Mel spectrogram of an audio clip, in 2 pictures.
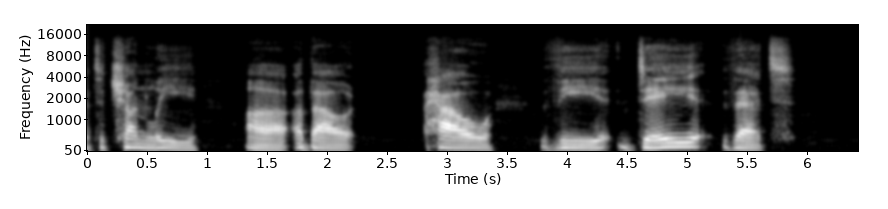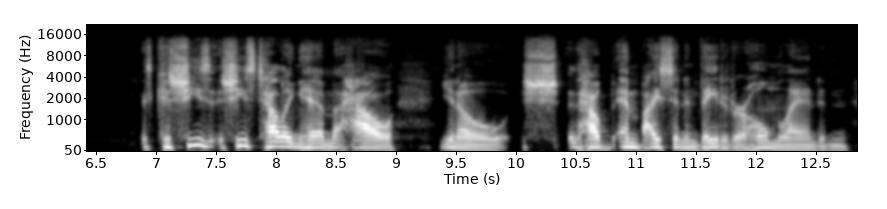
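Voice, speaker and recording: A man co-hosting a podcast, gushing with animated enthusiasm and swearing often in casual chat. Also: mid-range voice, no echo, clean studio sound. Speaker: podcast co-host.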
